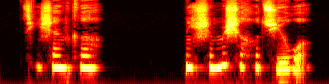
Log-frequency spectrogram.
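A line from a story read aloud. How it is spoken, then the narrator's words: Soft-spoken. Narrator (Chinese): 轻声说道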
